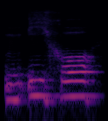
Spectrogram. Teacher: evolucionó a otra zona de la cavidad bucal que es una zona más trasera y se volvió una Ja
